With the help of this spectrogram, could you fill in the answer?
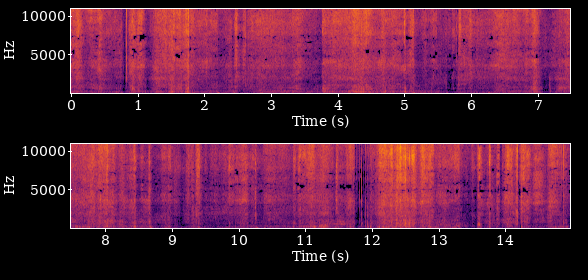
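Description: Fingertips with short nails scratch and tap the braided top of a small, hollow, rectangular woven wicker box with a lid. The result is a steady, rough, crackling scratch broken by soft, dull taps.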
